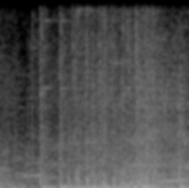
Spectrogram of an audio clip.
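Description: Dragon ammo gunfire in a video game: a dense, rapid volley of heavy shots, loud and close, crackling on without pause for a few seconds.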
